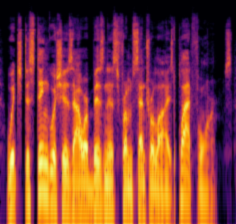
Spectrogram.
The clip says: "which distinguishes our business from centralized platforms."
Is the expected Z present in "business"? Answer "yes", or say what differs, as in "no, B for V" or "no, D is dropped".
yes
